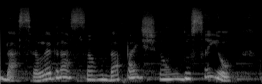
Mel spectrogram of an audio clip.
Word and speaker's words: señor: Atenção para a pronúncia dessa letra N, a letra N com o tio em cima, que tem o som de NH, e o vibrato do R ao final. Senhor, Senhor.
